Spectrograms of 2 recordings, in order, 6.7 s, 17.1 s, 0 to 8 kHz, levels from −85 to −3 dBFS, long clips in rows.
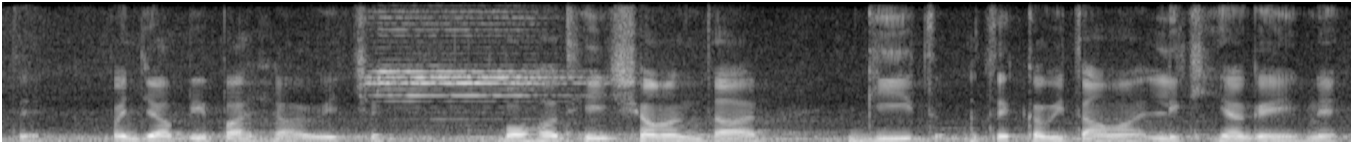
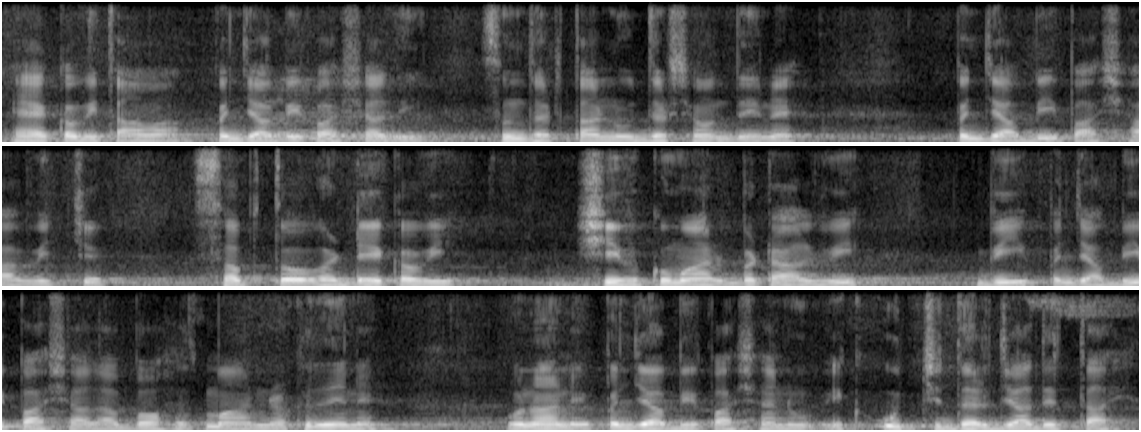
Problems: background sounds at intervals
